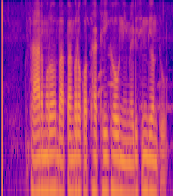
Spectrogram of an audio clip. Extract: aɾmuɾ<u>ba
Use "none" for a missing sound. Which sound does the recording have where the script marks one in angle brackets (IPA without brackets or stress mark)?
ɔ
